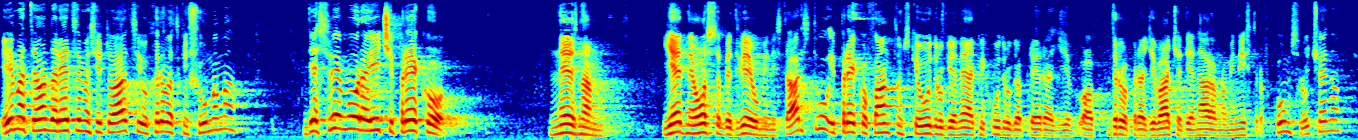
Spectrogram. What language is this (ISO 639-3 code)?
hrv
